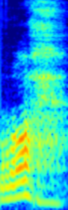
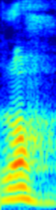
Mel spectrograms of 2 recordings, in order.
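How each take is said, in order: First: The h is a raspy sound from the throat. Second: The h is a light, soft breath sound. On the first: The speaker calls it right. "বলতে হবে হাটি হলকের মাঝখান থেকে" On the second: The speaker calls it wrong. "অধিকাংশ লোক ভুল উচ্চারণ করে রহ, ছোট হা"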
